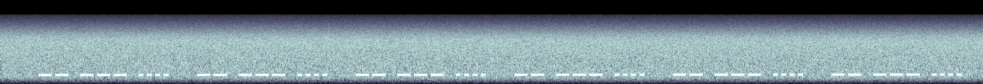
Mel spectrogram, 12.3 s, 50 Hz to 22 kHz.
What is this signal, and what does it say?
Morse code, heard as a keyed tone, machine-sent, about 23 wpm, 500 Hz, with radio hiss and a squelch burst at the end. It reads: MOH MOH MOH MOH MOH MOH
